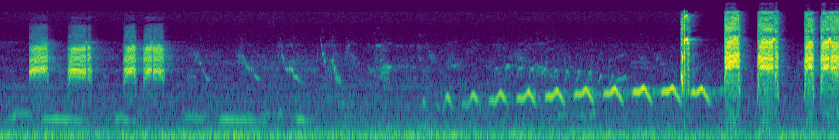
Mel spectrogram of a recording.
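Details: Black francolin's excited 'masti' calling voice: pairs of harsh rasping bursts at the start and a loud run of grating notes at the end. Between them, a smaller bird gives a rising series of thin, quick whistled chirps.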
